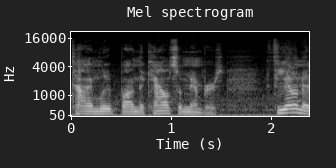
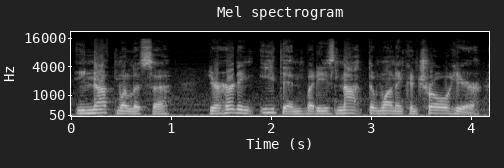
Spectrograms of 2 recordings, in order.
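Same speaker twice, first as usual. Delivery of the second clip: ordinary delivery, nothing marked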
